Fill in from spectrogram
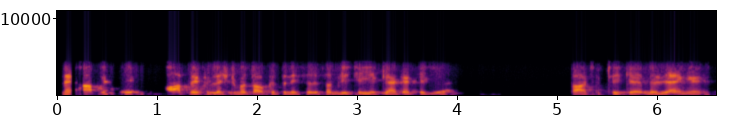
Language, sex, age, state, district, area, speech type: Hindi, male, 45-60, Madhya Pradesh, Gwalior, rural, conversation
